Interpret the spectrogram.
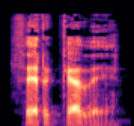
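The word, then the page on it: cerca de: Spanish (Spain)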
